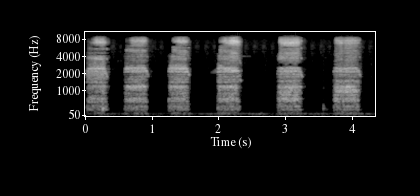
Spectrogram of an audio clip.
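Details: Harsh hissed screams from barn owls mating at an owl box in a corral, early morning of 24 February 2023: six rough bursts spaced under a second apart, low background hum.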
